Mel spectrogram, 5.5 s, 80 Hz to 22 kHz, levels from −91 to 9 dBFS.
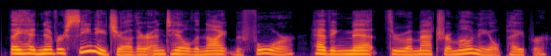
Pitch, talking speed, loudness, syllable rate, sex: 205 Hz, 175 wpm, -16 LUFS, 5.2 syllables/s, female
